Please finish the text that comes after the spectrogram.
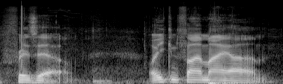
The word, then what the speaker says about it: Frizell: Last name Frizell. Friz as in zebra. ELL. Frizell.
